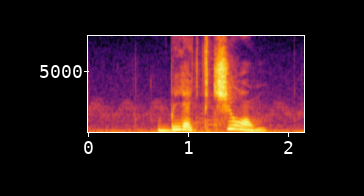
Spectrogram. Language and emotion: Russian, angry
